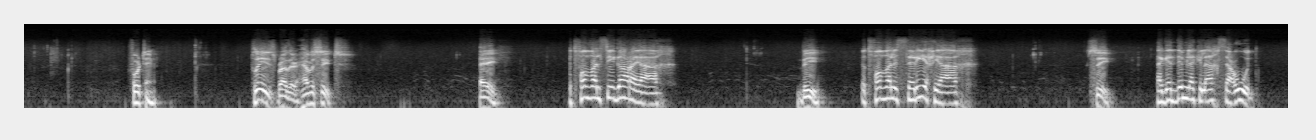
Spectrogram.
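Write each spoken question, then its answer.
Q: Please, brother, have a seat.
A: B: اتفضل السريح يا أخ.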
